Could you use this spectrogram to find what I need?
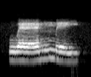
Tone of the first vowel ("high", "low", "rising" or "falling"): rising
